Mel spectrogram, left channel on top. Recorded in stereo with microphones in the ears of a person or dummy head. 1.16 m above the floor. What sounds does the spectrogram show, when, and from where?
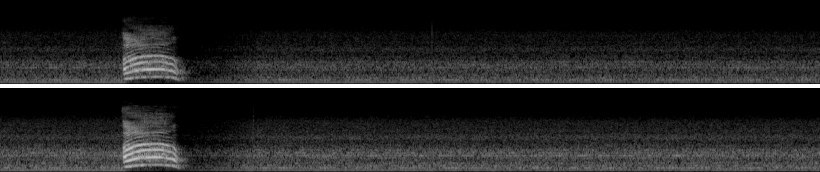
1.2 s a scream: 20° right (ahead or behind), 0.7 m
